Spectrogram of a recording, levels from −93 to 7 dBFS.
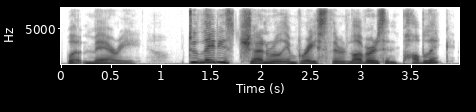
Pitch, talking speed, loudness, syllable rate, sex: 205 Hz, 135 wpm, -16 LUFS, 5.6 syllables/s, female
